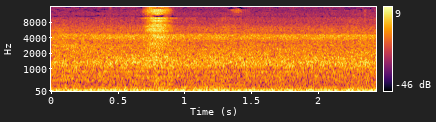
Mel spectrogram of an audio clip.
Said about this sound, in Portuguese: Encostou um ônibus aqui do lado agora. O tamanho da roda dessa porra, rapaz. Isso aí é gigante. Isso aí é louco.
